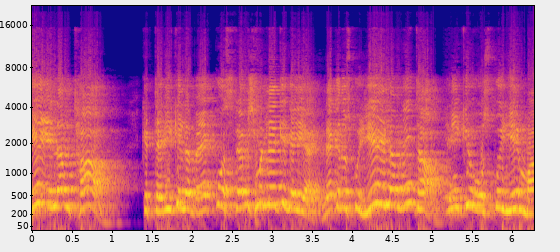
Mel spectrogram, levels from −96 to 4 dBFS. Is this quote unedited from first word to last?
no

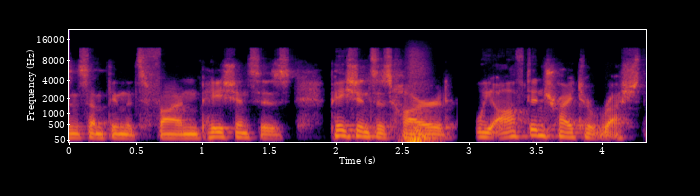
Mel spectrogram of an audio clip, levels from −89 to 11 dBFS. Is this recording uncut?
no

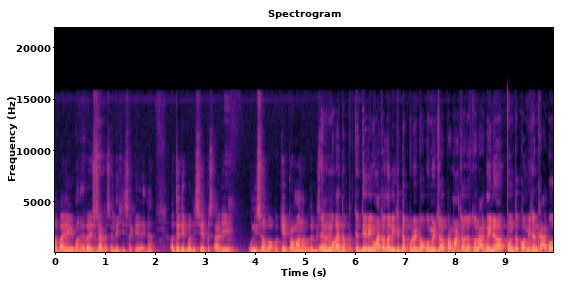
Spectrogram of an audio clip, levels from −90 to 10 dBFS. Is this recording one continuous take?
no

